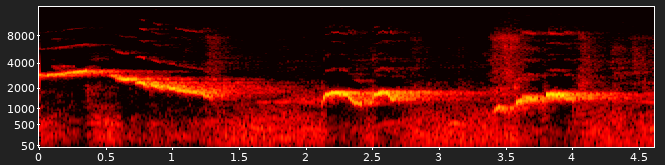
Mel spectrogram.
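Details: Six-and-a-half-month-old pet white-rumped shama, tail not yet full, in morning Singapore: a long descending whistle, then short looping whistled notes and a rising fluty note, spaced by quiet gaps.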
